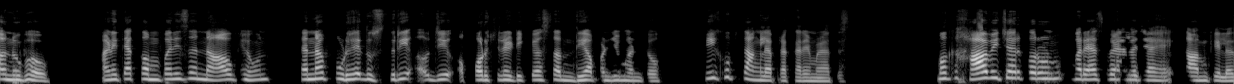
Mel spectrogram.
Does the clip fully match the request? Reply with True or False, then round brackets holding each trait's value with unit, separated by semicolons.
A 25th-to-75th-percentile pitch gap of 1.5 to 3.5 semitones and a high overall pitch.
False (4.3 semitones; 215 Hz)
